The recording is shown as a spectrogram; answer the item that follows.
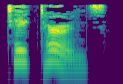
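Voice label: "take turns", British English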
